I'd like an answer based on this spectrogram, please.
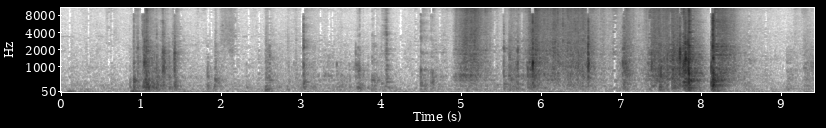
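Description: Plastic clicks, rustling and sharp clacks from a Keurig 2.0 single-cup coffee maker being loaded: the lid lifted, a K-cup pod dropped in and the lid pressed shut. The loudest clacks come about six seconds in and again near eight seconds.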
